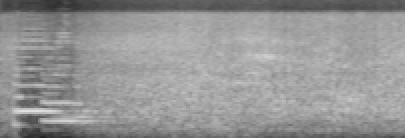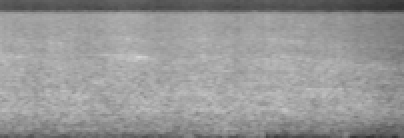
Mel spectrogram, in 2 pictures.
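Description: Electric multiple-unit train horn sounding a quick high-then-low tone sequence, lasting about half a second. The train then runs past at speed with a loud, steady rush of wheels on rail.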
